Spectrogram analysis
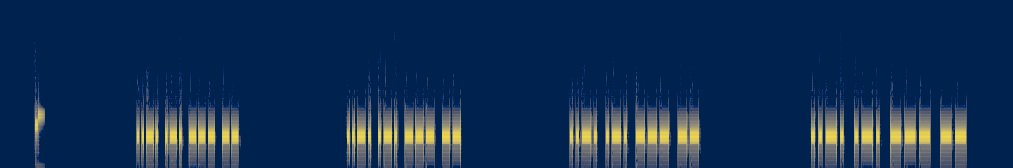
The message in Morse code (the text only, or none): FROM FROM FROM FROM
